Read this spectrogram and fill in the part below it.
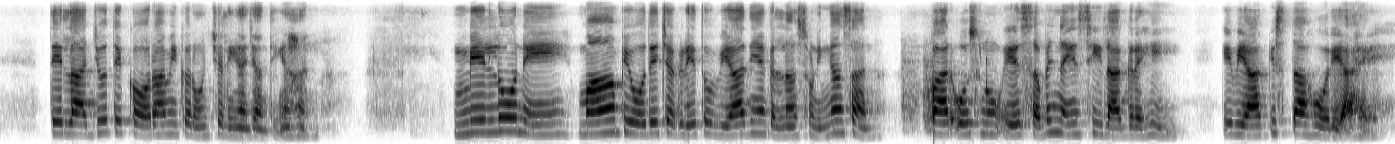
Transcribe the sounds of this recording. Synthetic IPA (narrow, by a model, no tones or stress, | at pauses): t̪eːlaːd͡ʒõːt̪eːkɔːɾãːʋĩːkəɾõːt͡ʃəlijãːd͡ʒãːnd̪ɪ̰jãːɦən | meːlõːneːmãːpɪjoːd̪eːt͡ʃəɡɽeːt̪õːʋɪjaːd̪ɪjãːɡəlːãːsʊɳ̃iːãːsən | pəɾʊsnũːʔeːsəbəd͡ʒnəĩːsiːləɡɾəɦiː | kɪʋɪjaːkɪsd̪aːɦoːɾɪja̰ːɦɛː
